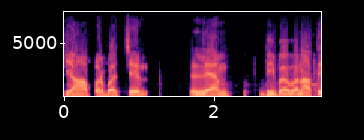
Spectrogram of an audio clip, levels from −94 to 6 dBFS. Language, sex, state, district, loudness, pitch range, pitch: Hindi, male, Bihar, Lakhisarai, -14 LUFS, 145-165 Hz, 155 Hz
